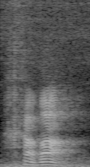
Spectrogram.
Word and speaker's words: Chava: So her name, the Hebrew word, is pronounced Chava.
